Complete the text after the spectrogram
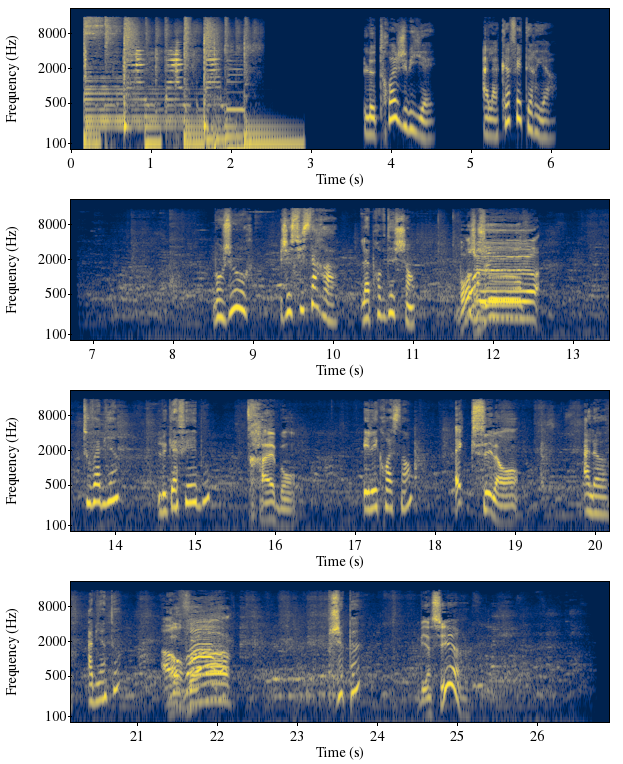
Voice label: French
